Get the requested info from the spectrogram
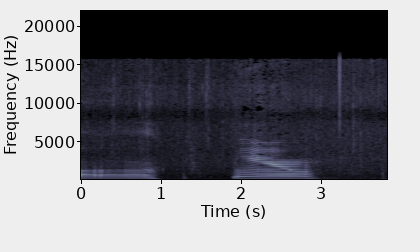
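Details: Two house cats at an elderly man's home meow in turn, each giving a long, steady, nasal cry that drops at the end.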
